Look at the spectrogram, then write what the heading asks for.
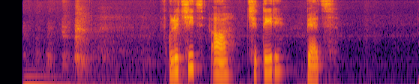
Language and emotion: Russian, neutral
